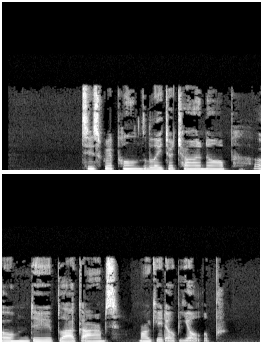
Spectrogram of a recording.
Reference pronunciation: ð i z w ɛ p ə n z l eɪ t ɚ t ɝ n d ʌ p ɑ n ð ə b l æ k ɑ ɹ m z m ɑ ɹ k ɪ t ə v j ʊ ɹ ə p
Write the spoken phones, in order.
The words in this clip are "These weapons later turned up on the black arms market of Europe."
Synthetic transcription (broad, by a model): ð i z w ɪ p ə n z l eɪ t ɚ t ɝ n ʌ p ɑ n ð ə b l æ k ɑ ɹ m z m ɑ ɹ k ɪ t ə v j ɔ l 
